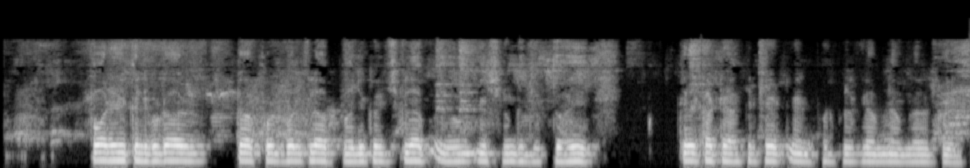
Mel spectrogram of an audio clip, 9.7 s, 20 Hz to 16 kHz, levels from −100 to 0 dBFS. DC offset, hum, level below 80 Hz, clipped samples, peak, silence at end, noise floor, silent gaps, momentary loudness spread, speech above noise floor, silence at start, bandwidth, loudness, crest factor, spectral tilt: under 0.1%; none; -54 dBFS; under 0.1%; -2 dBFS; 0 s; -45 dBFS; none; 11 LU; 29 dB; 0.15 s; 7.4 kHz; -18 LUFS; 16 dB; -7.5 dB/octave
